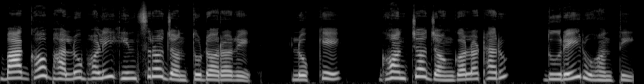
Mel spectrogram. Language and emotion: Odia, neutral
